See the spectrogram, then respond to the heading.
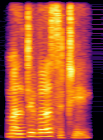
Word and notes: Multiversity: Indian

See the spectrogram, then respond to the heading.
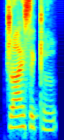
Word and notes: tricycle: Indian

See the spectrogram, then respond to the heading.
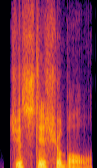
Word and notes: justiciable: American English

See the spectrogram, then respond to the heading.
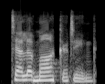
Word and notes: telemarketing: Indian

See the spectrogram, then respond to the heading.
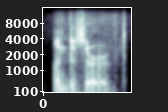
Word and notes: undeserved: American English

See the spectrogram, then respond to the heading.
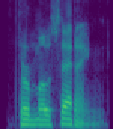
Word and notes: Thermosetting: American English

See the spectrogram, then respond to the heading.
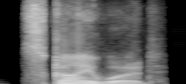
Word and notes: skyward: British English

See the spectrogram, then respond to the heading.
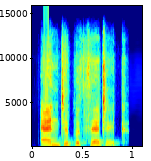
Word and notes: antipathetic: Indian

